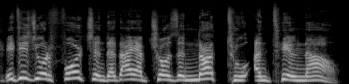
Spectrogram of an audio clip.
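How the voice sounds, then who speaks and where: An actor playing a vain, tender living mirror in a video game, speaking in dramatic, florid, formal and affectionate phrases. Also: male voice, high-pitched, normal speed, dry recording, clean studio sound, lightly acted. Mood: haughty, boastful. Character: vain, tender, theatrical living mirror, adult male suitor. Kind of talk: video game character voice acting.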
